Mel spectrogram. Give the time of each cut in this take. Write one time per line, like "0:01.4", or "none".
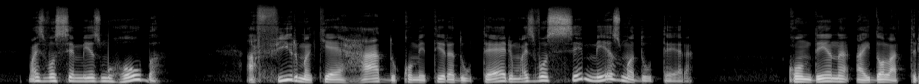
none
